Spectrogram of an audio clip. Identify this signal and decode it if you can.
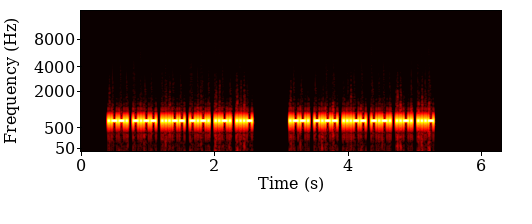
Morse code, heard as a keyed tone, about 46 wpm, 700 Hz. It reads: PY3CFV PY3CFV
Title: DXCC-100 Call Signs - 6 Characters - Repeated 2x - 45wpm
